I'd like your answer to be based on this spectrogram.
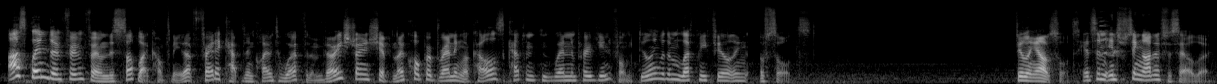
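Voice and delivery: lightly voiced in-character message read; reading game messages. Streamer reads a miner's report to chat, lightly acted. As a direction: read the colony log like a letter home.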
